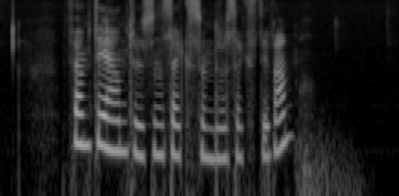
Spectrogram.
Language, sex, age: Norwegian, female, 20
